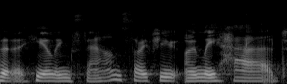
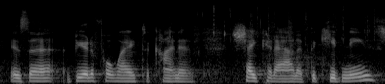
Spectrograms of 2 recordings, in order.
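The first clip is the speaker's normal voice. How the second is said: ordinary talk, nothing marked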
